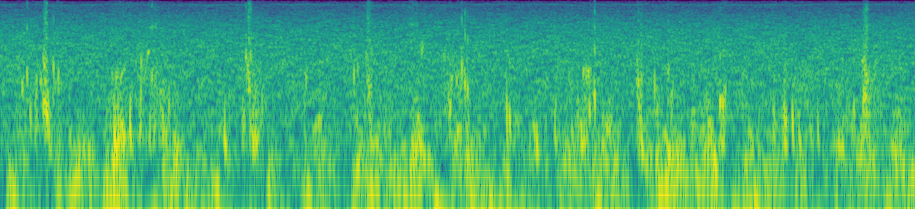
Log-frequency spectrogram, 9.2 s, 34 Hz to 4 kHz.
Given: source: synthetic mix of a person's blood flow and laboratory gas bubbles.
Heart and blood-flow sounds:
Doppler ultrasound of blood flow; precordium
0.18-0.63 s: bubbles
1.08-1.81 s: bubbles
2.21-2.31 s: bubbles
2.41-2.65 s: bubbles
3.02-3.08 s: bubbles
3.50-3.61 s: bubbles
3.64-3.77 s: bubbles
4.07-4.28 s: bubbles
4.42-4.72 s: bubbles
5.03-5.15 s: bubbles
5.27-5.43 s: bubbles
5.54-5.60 s: bubbles
5.65-5.99 s: bubbles
6.02-6.06 s: bubbles
6.34-6.48 s: bubbles
6.52-6.59 s: bubbles
6.66-6.77 s: bubbles
7.17-7.29 s: bubbles
7.70-8.29 s: bubbles
8.35-8.55 s: bubbles
8.59-8.87 s: bubbles
From the record:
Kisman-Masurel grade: 233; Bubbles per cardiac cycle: several, 3 to 8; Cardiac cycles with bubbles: 50 to 99%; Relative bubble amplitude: loud (0.450 to 0.775); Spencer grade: 3 (all of the cardiac periods contain showers or single bubble signals, but not dominating or overriding the cardiac motion signals); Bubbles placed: anywhere in the cardiac cycle

